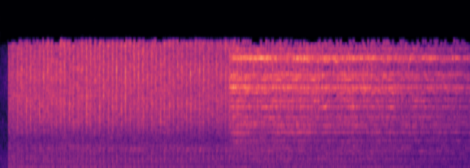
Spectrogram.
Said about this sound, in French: Marteau piqueur, c'est pas forcément gênant, ce sont des gens qui travaillent. Il y a juste à se taire parce que de toute façon c'est ponctuel.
